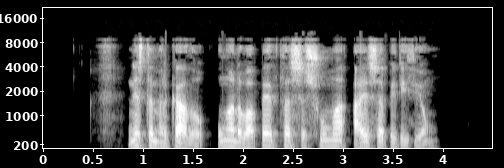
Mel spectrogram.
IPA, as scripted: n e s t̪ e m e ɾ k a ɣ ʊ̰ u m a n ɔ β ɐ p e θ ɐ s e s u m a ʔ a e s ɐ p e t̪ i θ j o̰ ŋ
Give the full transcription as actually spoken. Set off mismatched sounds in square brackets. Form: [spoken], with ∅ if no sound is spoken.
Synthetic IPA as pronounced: n e s t̪ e m e ɾ k a [ð] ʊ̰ u [ŋ] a n ɔ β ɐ p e θ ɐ s e s u m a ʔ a e s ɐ p e t̪ i θ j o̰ ŋ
